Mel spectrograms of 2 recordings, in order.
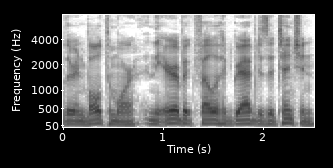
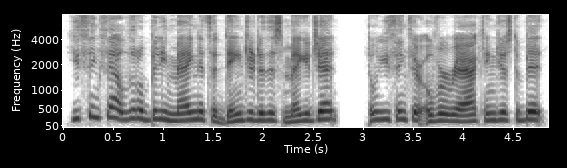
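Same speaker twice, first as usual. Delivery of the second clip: goofy cousin Andy; 13 semitones higher, 6 dB louder than usual. Acted. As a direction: play the joking country cousin up high. Andy's character voice.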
